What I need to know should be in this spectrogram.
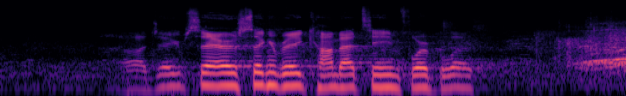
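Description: A young man speaks loudly through a microphone in a large echoing hall.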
